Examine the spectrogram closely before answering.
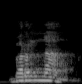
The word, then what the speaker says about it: berenang: The most common way of pronouncing an R is R, R, R. An example of this would be berenang, berenang, meaning to swim.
